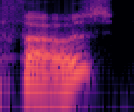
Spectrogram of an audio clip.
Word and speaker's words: Fauxs: let's talk about it your band is called the foes and f-a-u which rhymes with hoes of course of course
